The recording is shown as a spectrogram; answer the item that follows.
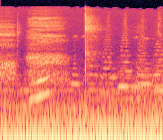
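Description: TV episode soundtrack: background music with held tones, a short rising glide, and a single sharp click about a second in.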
